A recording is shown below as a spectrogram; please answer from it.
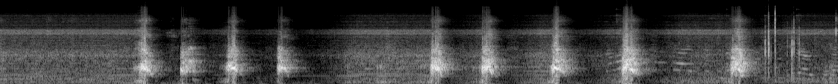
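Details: Pit bull in a play match with a Maine Coon cat. Eight or nine abrupt, punchy barks come in uneven spacing, with short quiet gaps between bursts. A steady high electronic hum runs underneath throughout.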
